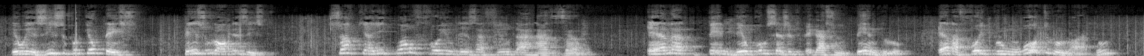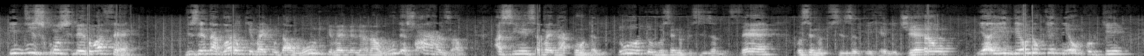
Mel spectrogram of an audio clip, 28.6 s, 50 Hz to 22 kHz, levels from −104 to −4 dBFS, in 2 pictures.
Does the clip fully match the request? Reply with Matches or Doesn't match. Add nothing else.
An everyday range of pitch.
Doesn't match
